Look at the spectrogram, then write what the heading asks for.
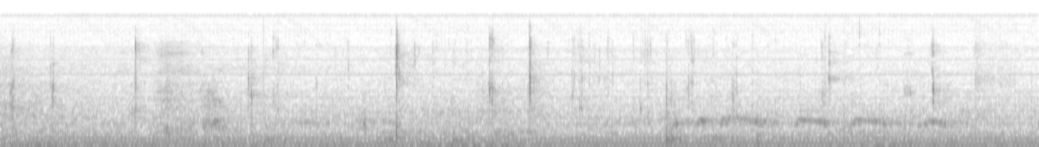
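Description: A person chewing food and mixing rice by hand on a steel plate: scattered small clicks and mouth sounds, a sharper click about five seconds in, over a steady low hum.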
